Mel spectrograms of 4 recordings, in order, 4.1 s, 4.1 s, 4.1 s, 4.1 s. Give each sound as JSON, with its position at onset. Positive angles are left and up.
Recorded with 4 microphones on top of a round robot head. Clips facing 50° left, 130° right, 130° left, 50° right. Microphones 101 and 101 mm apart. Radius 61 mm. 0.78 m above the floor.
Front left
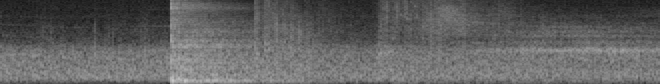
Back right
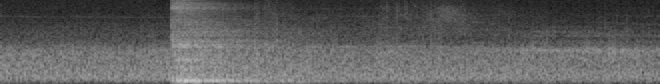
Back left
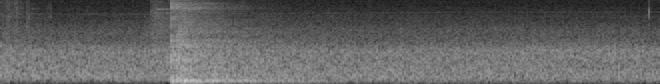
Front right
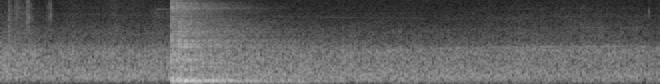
{"t": 1.1, "sound": "a thud", "azimuth_deg": 45, "distance_m": 1.6}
